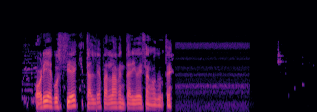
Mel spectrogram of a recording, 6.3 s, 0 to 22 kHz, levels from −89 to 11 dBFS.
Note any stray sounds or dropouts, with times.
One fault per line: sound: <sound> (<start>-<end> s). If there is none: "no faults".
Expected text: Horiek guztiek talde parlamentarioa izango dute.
no faults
